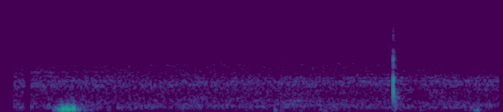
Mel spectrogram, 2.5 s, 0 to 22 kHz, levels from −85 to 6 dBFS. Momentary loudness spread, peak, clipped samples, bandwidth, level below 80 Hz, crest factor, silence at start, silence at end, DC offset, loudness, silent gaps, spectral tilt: 20 LU; -24 dBFS; under 0.1%; 10.5 kHz; -64 dBFS; 28 dB; 0.05 s; 0 s; under 0.1%; -49 LUFS; none; -8 dB/octave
